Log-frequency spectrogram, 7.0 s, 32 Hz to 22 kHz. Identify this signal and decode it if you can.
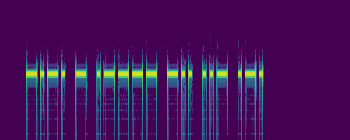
Morse code, heard as a keyed tone, about 17 wpm, 700 Hz. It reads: CT1DUR
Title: DXCC-100 Call Signs - 6 Characters - Repeated 3x - 17wpm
